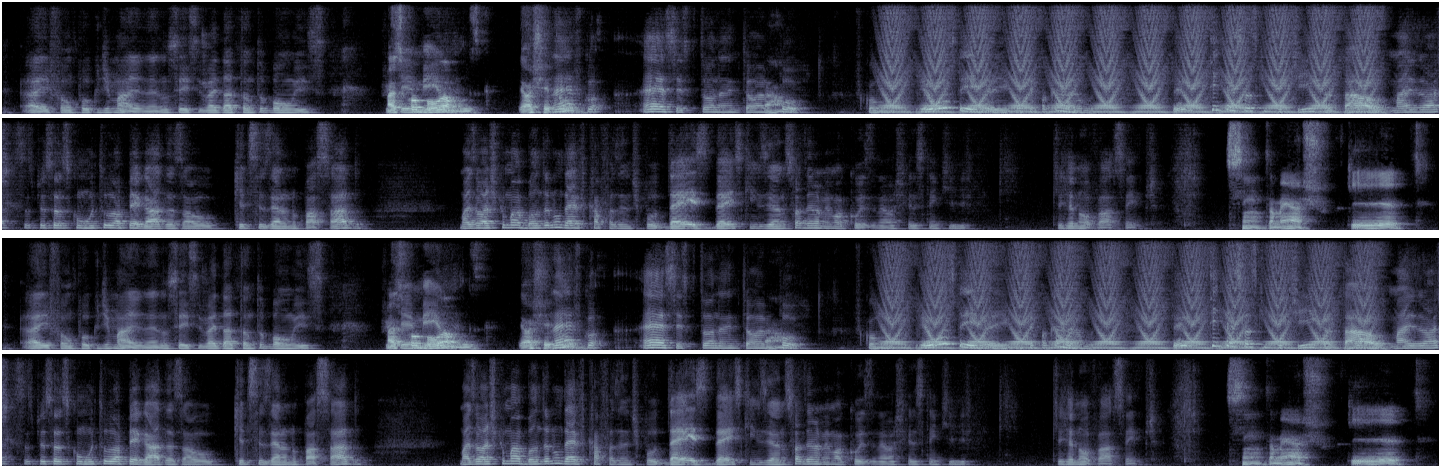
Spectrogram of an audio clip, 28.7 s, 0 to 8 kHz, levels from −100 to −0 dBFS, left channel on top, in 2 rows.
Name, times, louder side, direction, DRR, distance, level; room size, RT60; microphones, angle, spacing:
voice 1, 0.0-3.2 3.8-4.6 5.5-5.9 6.4-8.0 8.6-11.4 11.7-18.0 19.0-24.0 24.9-25.7 26.1-26.3, right 1 dB, 20° right, 0.8 m, -35 dB
voice 2, 3.9-4.7 5.2-5.8 7.6-7.8 26.6-27.6 27.9-28.4, left 2 dB, 35° left, 0.9 m, -30 dB
sound 1, 8.7-13.8, equal, 10° left, 0.8 m, -35 dB
11.5 x 5.7 x 2.7 m
head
